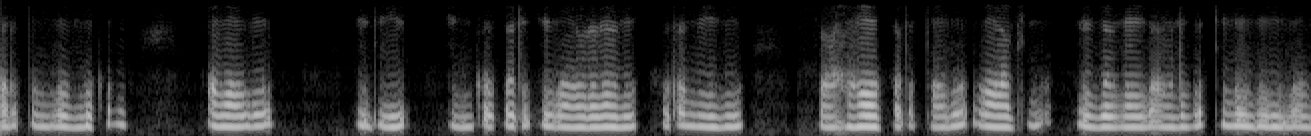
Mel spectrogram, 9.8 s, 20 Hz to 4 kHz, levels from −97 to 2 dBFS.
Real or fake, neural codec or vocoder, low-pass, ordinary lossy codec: fake; autoencoder, 44.1 kHz, a latent of 192 numbers a frame, MeloTTS; 3.6 kHz; none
